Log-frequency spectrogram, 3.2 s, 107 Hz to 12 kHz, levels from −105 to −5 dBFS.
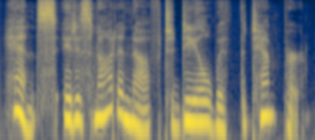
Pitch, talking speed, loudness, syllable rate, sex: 205 Hz, 190 wpm, -18 LUFS, 4.5 syllables/s, female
